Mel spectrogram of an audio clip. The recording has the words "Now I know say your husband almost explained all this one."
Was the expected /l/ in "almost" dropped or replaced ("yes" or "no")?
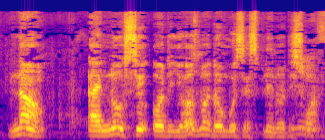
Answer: yes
